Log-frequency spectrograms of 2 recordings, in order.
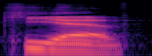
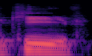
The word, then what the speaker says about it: Kyiv: sound-ish so you say you don't say kiev you say keeve that's the name um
